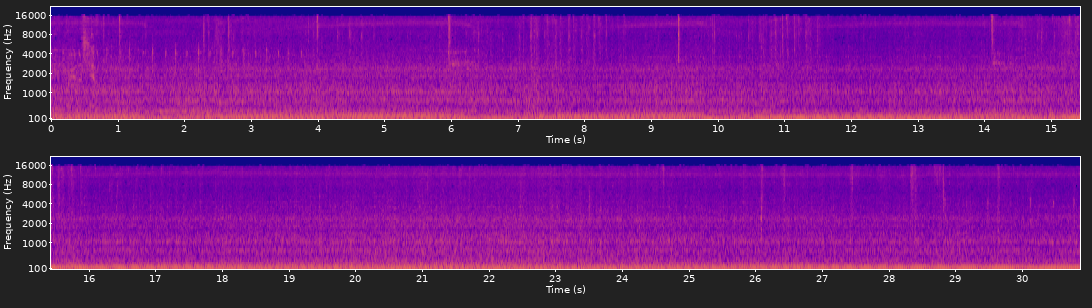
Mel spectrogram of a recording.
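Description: Semi truck's diesel engine heard from inside the cab while the truck drives on the highway. The engine note steps to a new pitch several times in the first fifteen seconds, then holds steady.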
